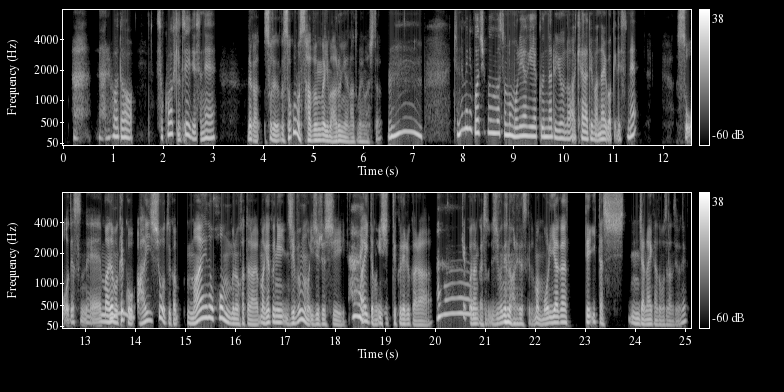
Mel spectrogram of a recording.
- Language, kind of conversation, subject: Japanese, advice, 集まりでいつも孤立してしまうのですが、どうすれば自然に交流できますか？
- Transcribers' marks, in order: none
